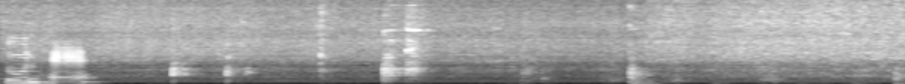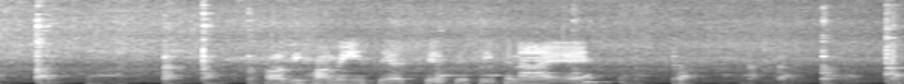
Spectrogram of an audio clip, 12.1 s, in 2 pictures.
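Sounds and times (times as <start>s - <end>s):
food sizzling in hot oil: 0.0s - 12.0s
spoon scraping a metal pan: 2.5s - 12.0s.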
